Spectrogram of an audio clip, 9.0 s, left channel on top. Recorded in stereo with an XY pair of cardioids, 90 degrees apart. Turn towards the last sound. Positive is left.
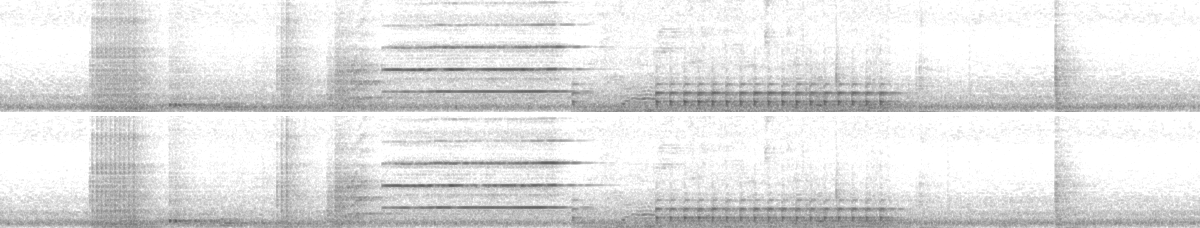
turn(degrees=40)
